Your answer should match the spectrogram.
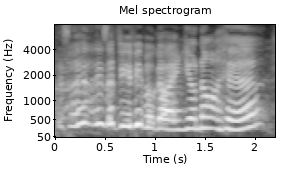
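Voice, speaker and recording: A woman's voice: high-pitched, expressive, fairly quick, creaky, crowd noise, noisy background. A woman in her thirties from New Zealand with a New Zealand accent, doing a stand-up comedy set with chatty, self-deprecating asides. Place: comedy stage before a live audience.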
